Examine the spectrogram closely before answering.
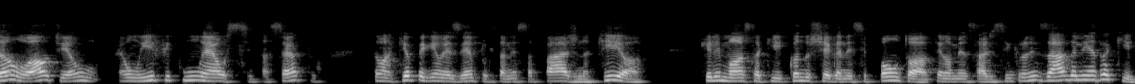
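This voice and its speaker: Pitch variation stays ordinary as the words come at a fairly quick pace. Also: man, fairly high pitch for a man, quiet background. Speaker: teacher. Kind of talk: lecture. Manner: fast.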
